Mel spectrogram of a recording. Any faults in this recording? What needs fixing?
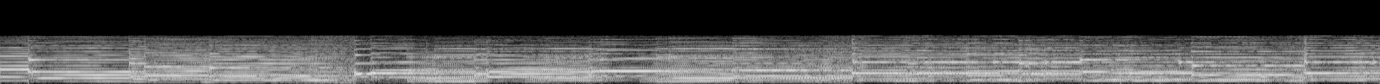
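Gain pumping runs through the whole clip: the level is pulled down on each loud sound and recovers between them, a swing of around 15 dB, so loud and soft parts sit close together and sound squashed. The likely cause is microphone gain set far too high, driving a fast limiter or compressor on every peak. The call path's band limit, with nothing above 4 kHz, fits a G.711 mu-law codec. To prevent the pumping, lower the input gain so normal peaks stay below the limiter threshold.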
